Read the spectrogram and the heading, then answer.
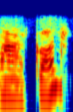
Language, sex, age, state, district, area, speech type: Hindi, male, 18-30, Bihar, Madhepura, rural, conversation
